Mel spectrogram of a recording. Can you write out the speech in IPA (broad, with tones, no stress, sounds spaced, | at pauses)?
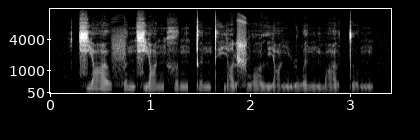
t͡ɕ j ɑ˥˧ ʊ̯ f ə˥˧ n ɕ j ɑ˥˧ ŋ x ɤ˥˩ ŋ t̪ ə˥ n t̪ʰ j ɑ˨ ʊ̯ ʂ w ɔ˥˩ l j ɑ˨˩ ŋ ɻ w ə˥˩ n m ɑ˧˥ ʊ̯ t̪ ʊ˨˩˦ ŋ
